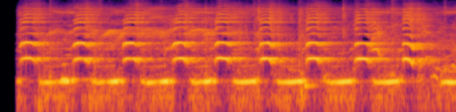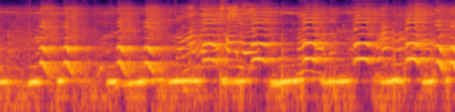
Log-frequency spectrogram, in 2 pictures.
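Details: Siamangs howling at a zoo in North Sumatra: a steady low booming note repeated in pulses, overlaid by loud rising and falling barking whoops and shrieks that build into a dense, excited chorus.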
